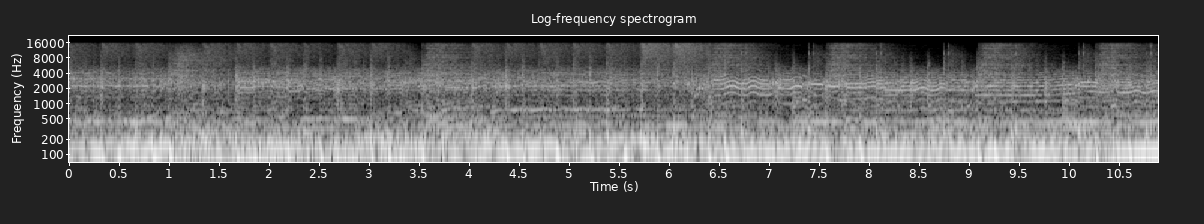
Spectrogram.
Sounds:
Plucked string instrument, Guitar, Music, Musical instrument

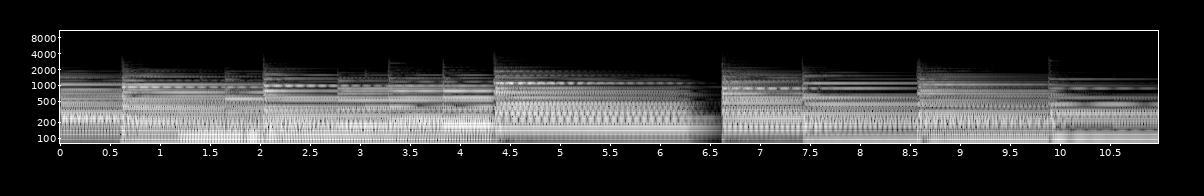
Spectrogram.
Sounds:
Electric piano, Piano, Musical instrument, Music, Keyboard (musical), playing piano

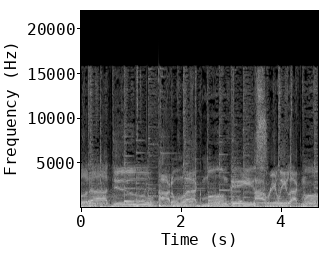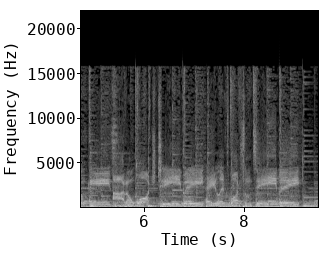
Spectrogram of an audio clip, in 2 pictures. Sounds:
Music

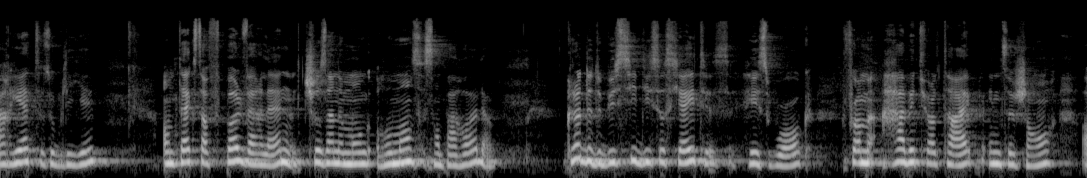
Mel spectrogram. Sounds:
Speech

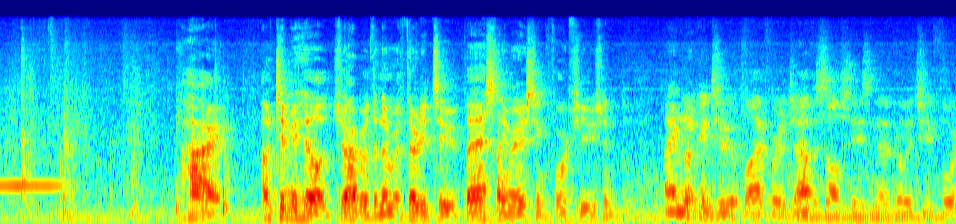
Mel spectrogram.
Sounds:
Speech

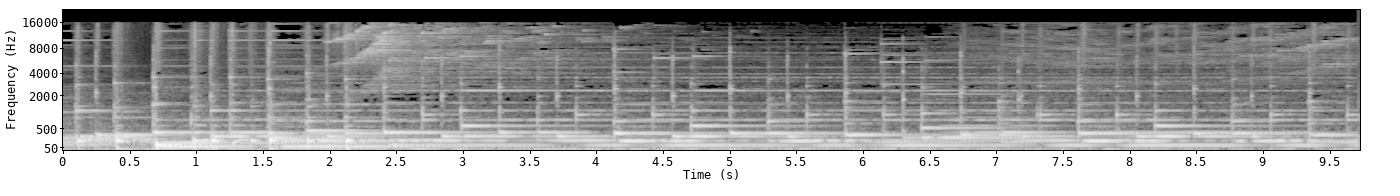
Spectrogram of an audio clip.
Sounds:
Music

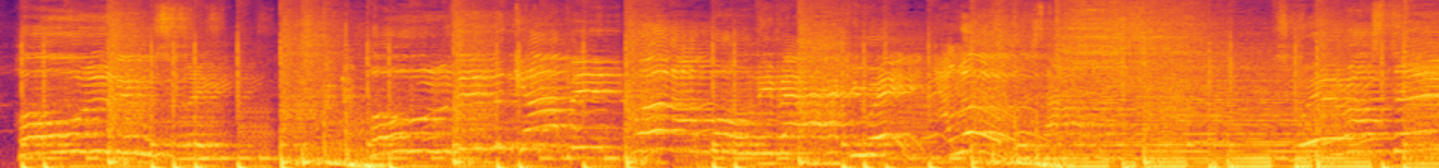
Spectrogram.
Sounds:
Music

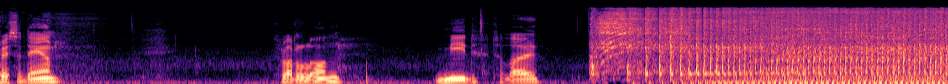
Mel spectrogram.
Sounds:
Speech

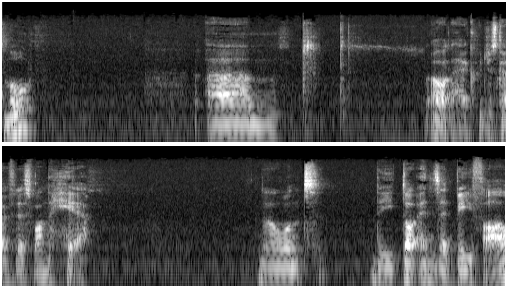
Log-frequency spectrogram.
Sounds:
Speech

